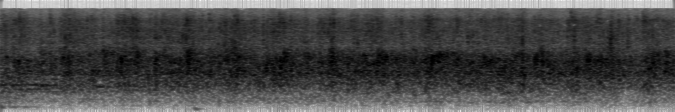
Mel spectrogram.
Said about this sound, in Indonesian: Haleluya berikan tepuk tangan bagi Tuhan.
